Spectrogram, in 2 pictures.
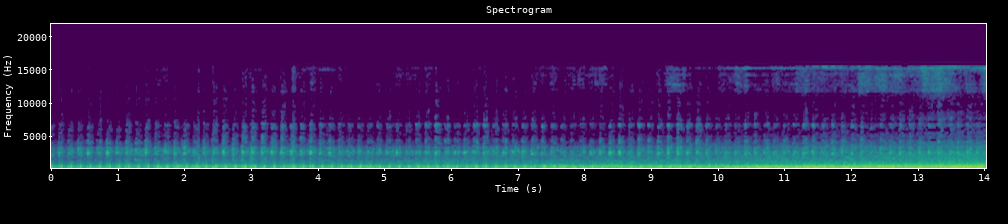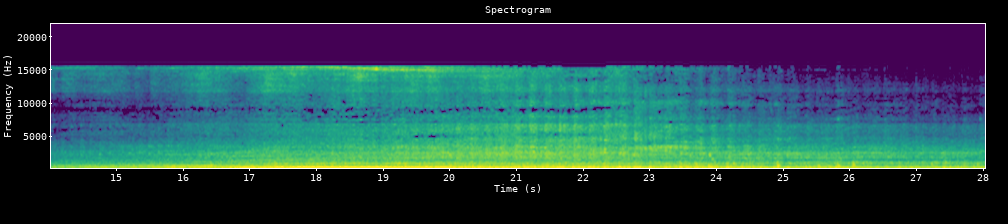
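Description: Indian Railways express train hauled by an electric locomotive, approaching and passing close by. A low rumble with a steady hum grows louder to a peak about two-thirds of the way through, then the coaches' wheels keep rumbling along the rails.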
